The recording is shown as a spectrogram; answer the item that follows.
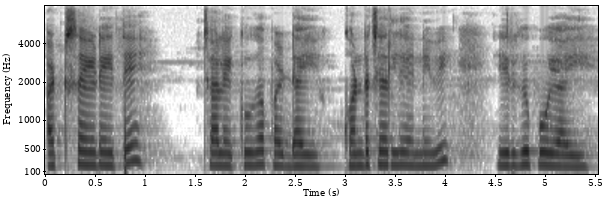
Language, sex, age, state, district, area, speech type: Telugu, female, 60+, Andhra Pradesh, Vizianagaram, rural, spontaneous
